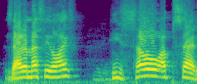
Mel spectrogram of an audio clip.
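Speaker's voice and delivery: normal talking voice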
